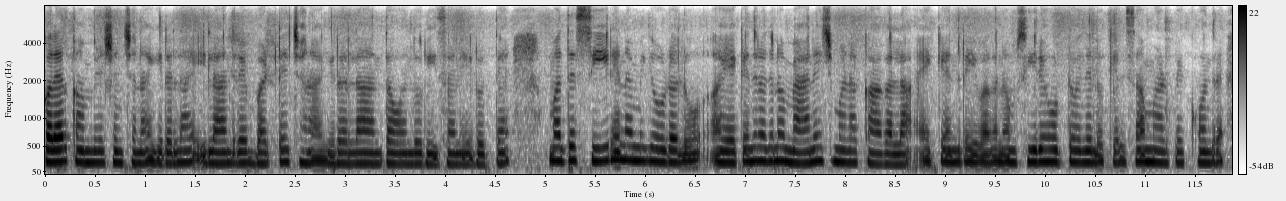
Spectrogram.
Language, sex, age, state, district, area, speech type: Kannada, female, 60+, Karnataka, Chikkaballapur, urban, spontaneous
